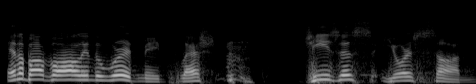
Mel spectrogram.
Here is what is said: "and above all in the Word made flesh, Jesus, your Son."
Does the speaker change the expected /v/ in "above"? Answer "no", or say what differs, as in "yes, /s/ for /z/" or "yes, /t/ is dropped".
no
